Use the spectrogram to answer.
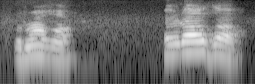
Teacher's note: when you read the ra, just do it for 1 second. Don't stretch it for longer than 1 second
